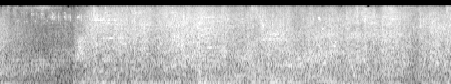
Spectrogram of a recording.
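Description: Magic blasts and hits burst and clash in a video game fight.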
